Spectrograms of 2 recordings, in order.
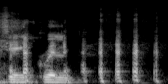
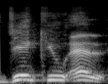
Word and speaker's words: JQL: It's JQL. It's not JQuil.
